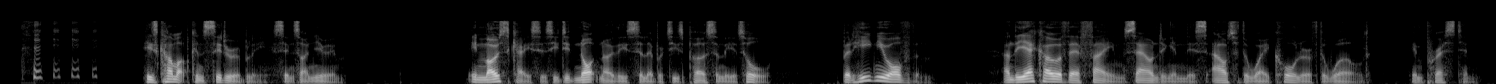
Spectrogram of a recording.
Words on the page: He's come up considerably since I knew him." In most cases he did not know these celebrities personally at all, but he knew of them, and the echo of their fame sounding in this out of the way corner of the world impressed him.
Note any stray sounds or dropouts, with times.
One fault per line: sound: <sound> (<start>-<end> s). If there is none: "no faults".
sound: laugh (0.2-1.0 s)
